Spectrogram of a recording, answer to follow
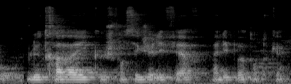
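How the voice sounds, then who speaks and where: Amid noticeable background noise and audible room echo, a man speaks in a flat monotone at a medium pitch. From France, Paris. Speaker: student. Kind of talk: interview. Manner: hesitant, many fillers.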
